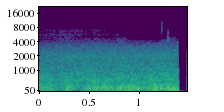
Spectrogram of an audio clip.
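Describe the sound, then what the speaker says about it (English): Strong southwesterly wind buffets the microphone on an open stretch of the North Somerset coast at Lilstock, a loud continuous rumbling roar with faint surf behind it, cutting off abruptly at the very end. "Got quite a strong southwesterly wind, so feeling it here out in the open a little bit."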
